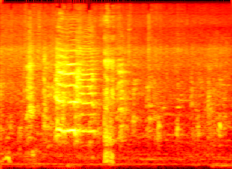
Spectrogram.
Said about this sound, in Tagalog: Manok tagawas.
